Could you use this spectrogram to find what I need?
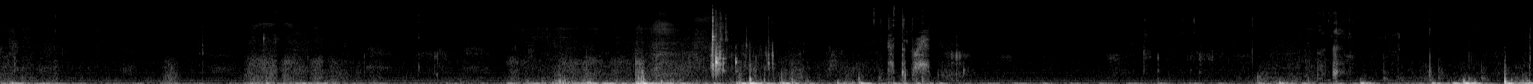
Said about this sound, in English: What are you doing? Huh? Are you chewing on the bread, huh? Chew, chew, chew. Is it good?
